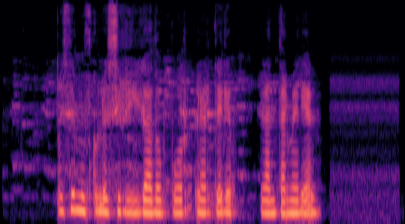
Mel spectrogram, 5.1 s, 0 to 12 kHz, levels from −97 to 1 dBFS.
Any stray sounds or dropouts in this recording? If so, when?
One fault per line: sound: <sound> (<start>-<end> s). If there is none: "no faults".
no faults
